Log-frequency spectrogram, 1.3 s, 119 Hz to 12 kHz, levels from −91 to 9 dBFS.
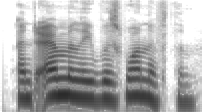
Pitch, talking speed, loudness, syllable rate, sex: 210 Hz, 285 wpm, -17 LUFS, 8.4 syllables/s, female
